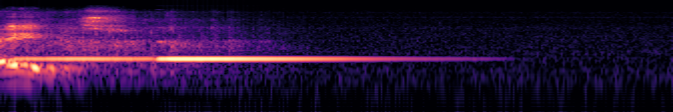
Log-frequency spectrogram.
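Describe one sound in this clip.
A bright chime rings from a television and slowly fades.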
